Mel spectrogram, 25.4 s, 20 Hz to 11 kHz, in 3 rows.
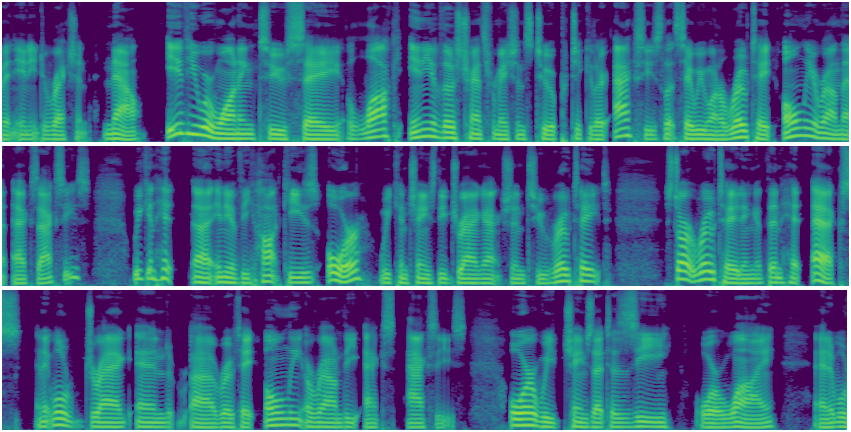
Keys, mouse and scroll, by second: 8.0 r, 11.1 right click, 12.1-14.9 drag.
